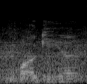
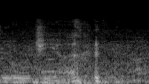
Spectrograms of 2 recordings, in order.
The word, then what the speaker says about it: Muggia: I did have to ask directions how to get to it, and I said Mia, and they told me it's pronounced Mujia.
